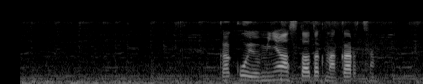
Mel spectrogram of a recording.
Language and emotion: Russian, neutral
